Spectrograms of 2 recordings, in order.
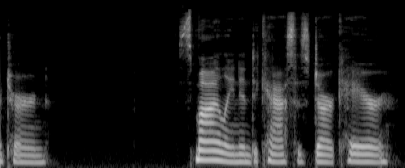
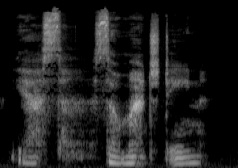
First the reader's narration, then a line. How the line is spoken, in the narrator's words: Dean whispers into Cass's ear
